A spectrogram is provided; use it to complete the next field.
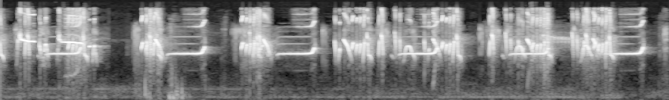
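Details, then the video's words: Prenjak klawu, a grey prinia, calling for bird-trapping lure use: loud scratchy bursts each closing in a short level whistle with an upturned tip, about six phrases in steady succession. "Suwara Burung Prenjak_klawu Buwat_Mikat"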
